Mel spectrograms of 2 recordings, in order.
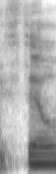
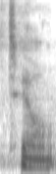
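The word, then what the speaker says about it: Thil: t-h-i-l h i o I know you would want to say fill but it's till the H is silent gotcha I am a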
